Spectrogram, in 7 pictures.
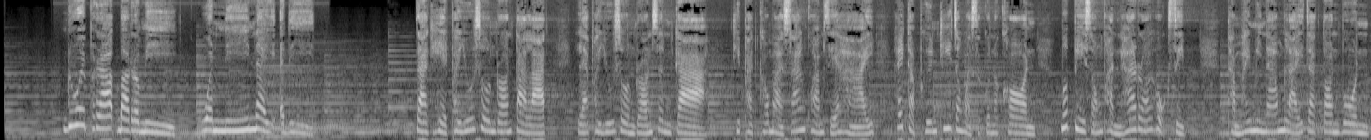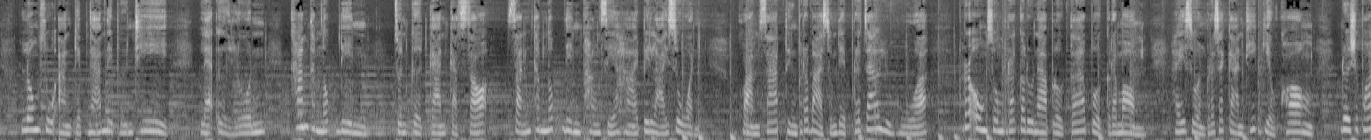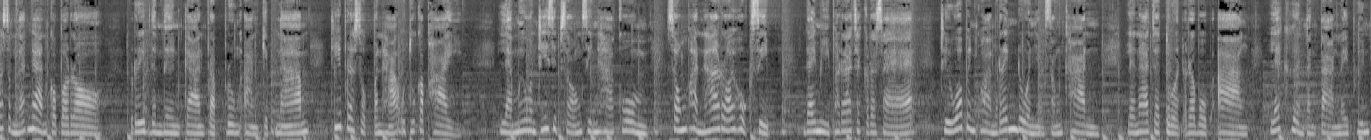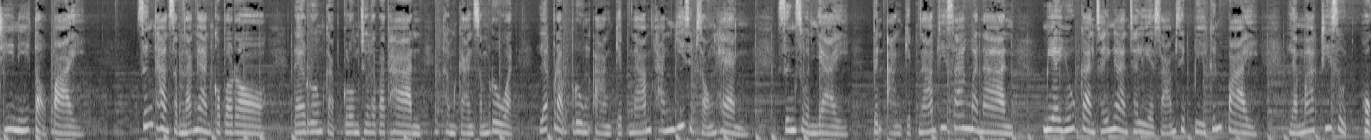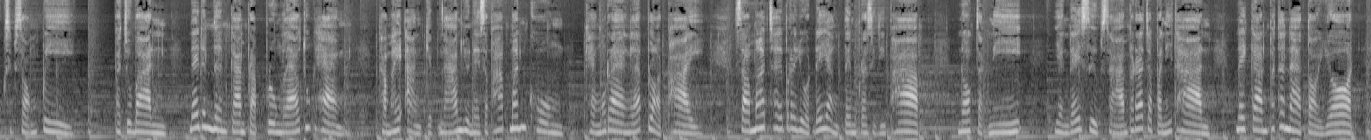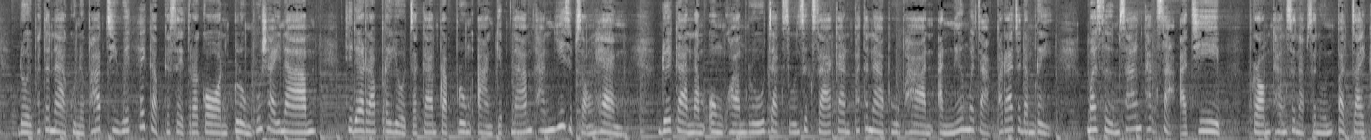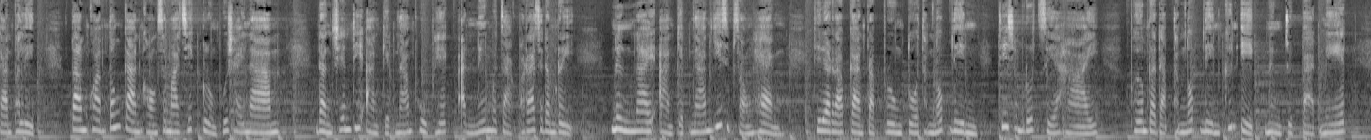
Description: สารคดี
